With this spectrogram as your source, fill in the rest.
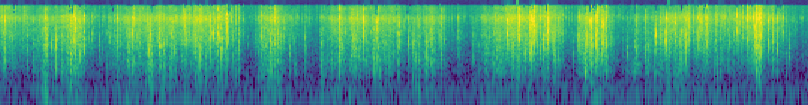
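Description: Fingertips and nails scratch and rub the crinkly outer layer of a medium white padded mailer with a wrinkled surface, lying on a lap. The result is dense, bright crinkling and crackling in rolling bursts that swell and fade, with almost no low end.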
